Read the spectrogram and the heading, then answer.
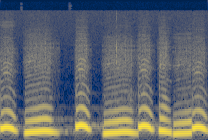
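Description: A cartoonish video game voice of Bottles, the short-sighted mole character: a quick run of about eight warbling, sing-song gibberish syllables, loud, with pitch sliding up and down and no real words.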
